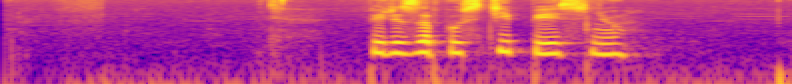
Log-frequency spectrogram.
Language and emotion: Russian, neutral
